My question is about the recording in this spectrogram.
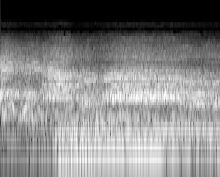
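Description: Concert crowd singing together in unison over a live rock band, with a low bass note coming in about half a second in.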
